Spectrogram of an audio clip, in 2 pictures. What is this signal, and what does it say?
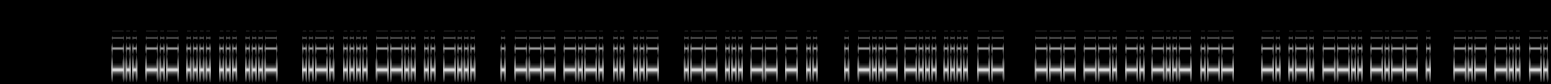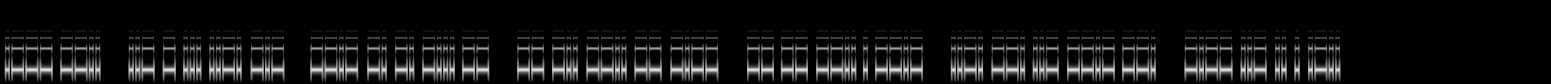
Morse code, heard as a keyed tone, hand-sent with a paddle, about 37 wpm, 680 Hz. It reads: DKHSV FHZIB EOCIU WSMTI EXBHM OGNXW NRZYE KDNJZ UTSFK QNNBM MDZMY MMZEQ FGUQG YUIEL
